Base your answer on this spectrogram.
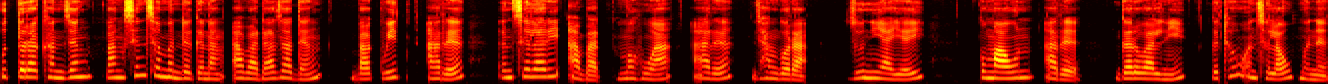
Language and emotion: Bodo, neutral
